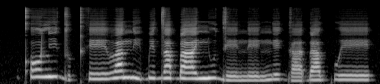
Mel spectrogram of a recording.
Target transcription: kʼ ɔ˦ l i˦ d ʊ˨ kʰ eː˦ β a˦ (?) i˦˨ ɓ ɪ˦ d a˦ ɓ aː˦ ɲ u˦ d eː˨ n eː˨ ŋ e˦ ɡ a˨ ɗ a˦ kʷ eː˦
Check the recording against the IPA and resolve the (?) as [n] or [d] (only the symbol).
n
